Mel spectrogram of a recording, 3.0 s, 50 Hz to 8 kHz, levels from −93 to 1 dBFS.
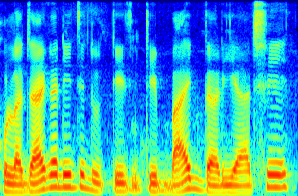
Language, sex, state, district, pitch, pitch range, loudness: Bengali, male, West Bengal, Cooch Behar, 125 Hz, 115-185 Hz, -17 LUFS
